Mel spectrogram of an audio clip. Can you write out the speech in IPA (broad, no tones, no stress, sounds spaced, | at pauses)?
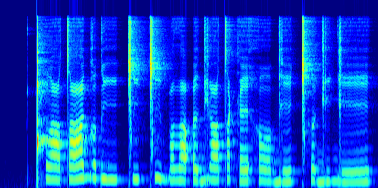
ǃʰ ɔː tˤ əː ɡ ɔ ɗ iː ǀ i ǀ i b ɪ ðˤ ɛ ʔ ə ɡ iː tˤ ə k ɛ h ɔː ɡ ɪː ǀʰ ʌ ɡ i ɡ ɪː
